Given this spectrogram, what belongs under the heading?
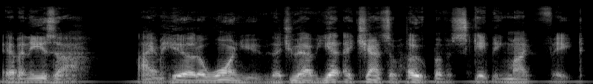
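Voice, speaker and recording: A deep, slow-mourning male ghost. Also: fairly even intonation, husky. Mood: grave warning. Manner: declamatory, flowery, solemn. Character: mournful ghost of a dead businessman, grave and remorseful. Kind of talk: old-time radio drama acting.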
